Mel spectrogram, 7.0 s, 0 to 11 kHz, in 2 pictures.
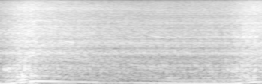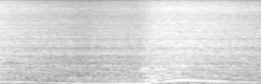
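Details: Saab 9-5 B235 engine at cold idle, the noise only occurring when cold: a dry rattling clatter in surges every few seconds; owner suspects the timing chain.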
